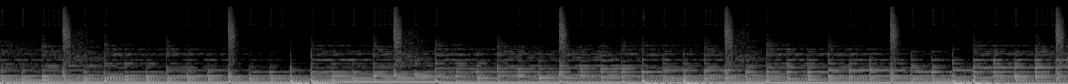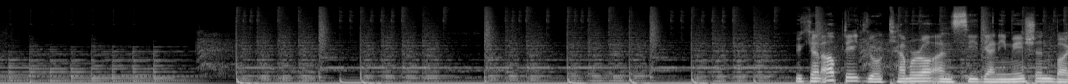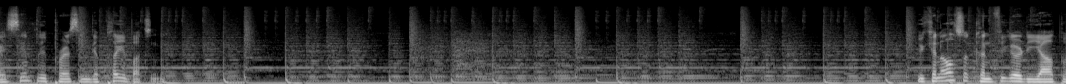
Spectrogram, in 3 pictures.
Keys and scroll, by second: 8.9-9.8 typing, 12.0 8, 12.3 Return.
